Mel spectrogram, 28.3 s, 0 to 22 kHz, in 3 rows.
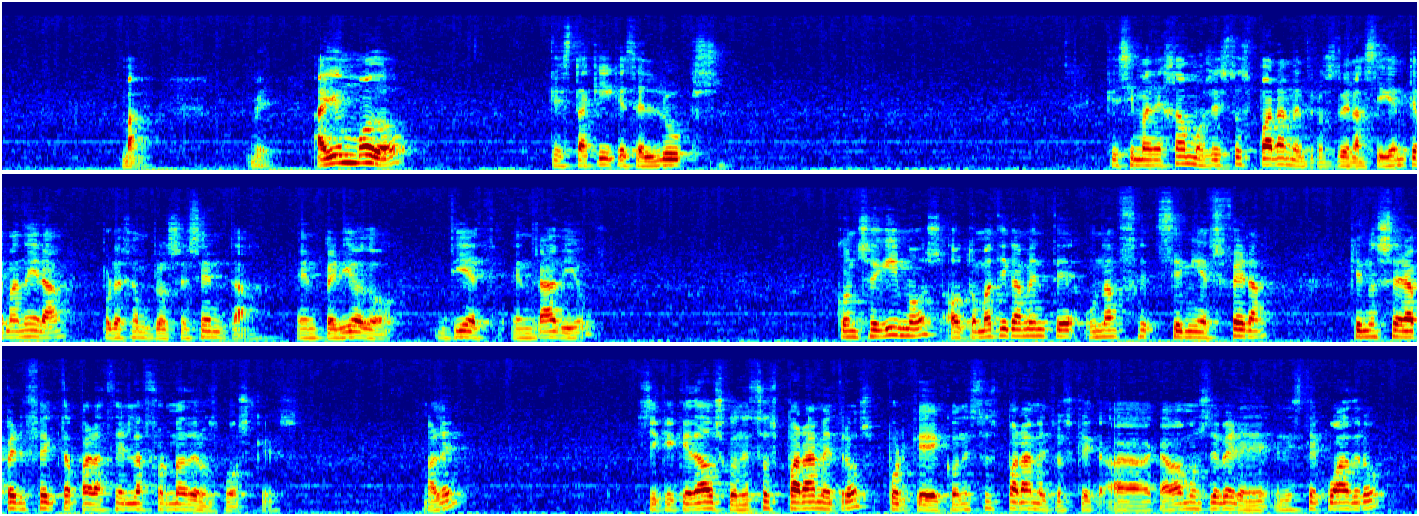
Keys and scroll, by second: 0.2 ctrl+z, 8.7 6, 9.0 0, 11.3-12.7 typing.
